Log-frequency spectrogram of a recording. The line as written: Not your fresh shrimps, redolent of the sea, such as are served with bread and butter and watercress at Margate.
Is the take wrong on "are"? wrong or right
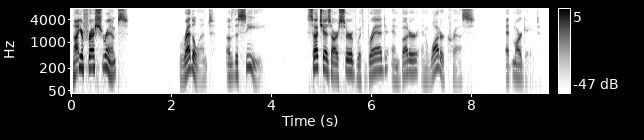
right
